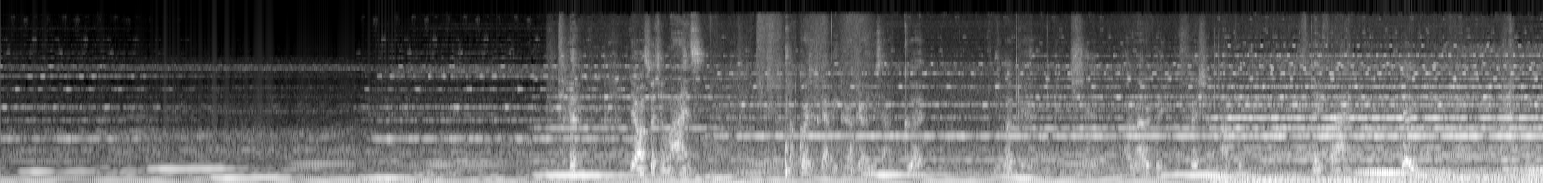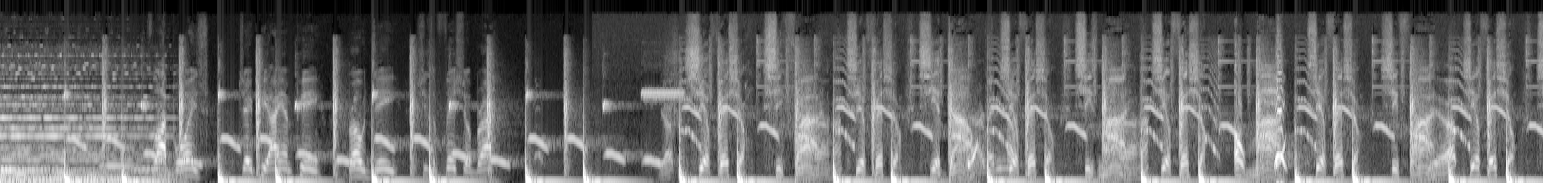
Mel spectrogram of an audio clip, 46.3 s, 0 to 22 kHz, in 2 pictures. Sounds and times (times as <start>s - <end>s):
Independent music: 6.2s - 46.2s.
